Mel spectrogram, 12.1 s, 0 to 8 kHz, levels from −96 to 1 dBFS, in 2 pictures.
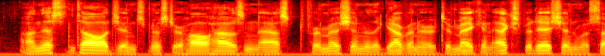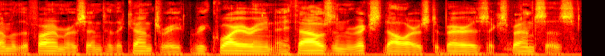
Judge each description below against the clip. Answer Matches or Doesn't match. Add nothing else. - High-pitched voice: Doesn't match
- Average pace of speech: Matches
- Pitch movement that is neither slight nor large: Doesn't match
